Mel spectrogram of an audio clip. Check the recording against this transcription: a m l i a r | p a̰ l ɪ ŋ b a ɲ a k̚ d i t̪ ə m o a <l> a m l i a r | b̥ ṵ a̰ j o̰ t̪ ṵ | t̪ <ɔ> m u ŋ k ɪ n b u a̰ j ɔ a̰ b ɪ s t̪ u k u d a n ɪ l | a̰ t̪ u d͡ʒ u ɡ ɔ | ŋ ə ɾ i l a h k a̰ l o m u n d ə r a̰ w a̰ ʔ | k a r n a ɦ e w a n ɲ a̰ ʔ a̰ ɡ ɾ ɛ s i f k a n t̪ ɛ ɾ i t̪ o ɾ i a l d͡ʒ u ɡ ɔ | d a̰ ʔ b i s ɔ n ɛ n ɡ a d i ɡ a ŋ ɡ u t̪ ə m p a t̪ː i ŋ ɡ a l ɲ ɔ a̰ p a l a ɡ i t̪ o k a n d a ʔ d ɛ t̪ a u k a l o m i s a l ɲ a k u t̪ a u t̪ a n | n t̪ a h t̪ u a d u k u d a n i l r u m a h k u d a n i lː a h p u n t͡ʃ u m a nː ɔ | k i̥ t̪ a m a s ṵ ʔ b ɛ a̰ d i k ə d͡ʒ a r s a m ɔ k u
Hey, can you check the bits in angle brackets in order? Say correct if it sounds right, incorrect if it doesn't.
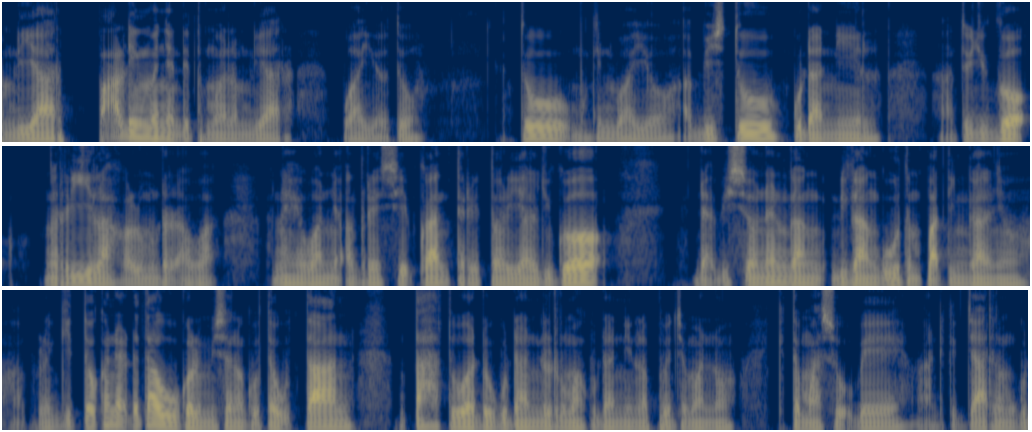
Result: correct, incorrect

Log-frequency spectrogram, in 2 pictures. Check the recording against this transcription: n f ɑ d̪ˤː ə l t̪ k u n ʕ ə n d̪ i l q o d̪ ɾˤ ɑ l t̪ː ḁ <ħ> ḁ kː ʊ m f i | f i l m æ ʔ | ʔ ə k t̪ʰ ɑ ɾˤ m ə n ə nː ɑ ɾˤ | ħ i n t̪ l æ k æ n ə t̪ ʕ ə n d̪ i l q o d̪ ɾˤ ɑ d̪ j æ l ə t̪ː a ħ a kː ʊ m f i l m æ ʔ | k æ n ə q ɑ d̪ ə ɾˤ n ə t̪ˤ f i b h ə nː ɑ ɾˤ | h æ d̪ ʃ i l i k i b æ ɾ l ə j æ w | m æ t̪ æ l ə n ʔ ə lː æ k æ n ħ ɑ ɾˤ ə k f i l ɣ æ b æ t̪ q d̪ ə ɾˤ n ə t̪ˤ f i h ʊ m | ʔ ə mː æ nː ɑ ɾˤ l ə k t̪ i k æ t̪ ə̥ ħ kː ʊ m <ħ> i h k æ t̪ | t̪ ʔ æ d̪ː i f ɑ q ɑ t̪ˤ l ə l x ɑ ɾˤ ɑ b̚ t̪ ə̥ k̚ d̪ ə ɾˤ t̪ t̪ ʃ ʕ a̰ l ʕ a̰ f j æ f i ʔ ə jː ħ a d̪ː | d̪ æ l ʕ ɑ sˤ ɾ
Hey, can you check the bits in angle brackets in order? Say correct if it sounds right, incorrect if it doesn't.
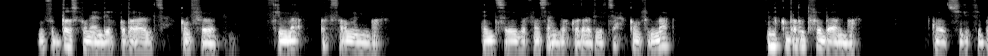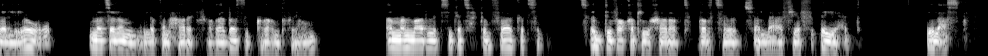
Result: correct, incorrect

